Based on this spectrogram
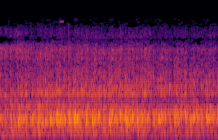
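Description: A car engine running at a steady idle-like pace, an even mid-pitched hum with a light pulsing texture and no change in speed throughout.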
